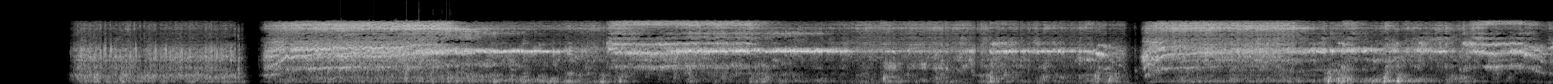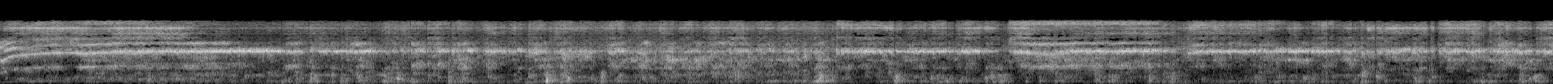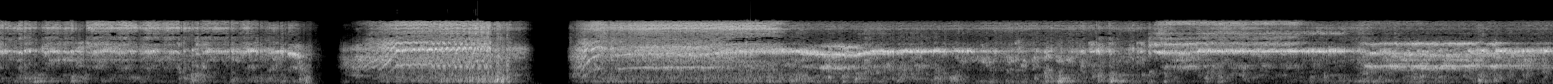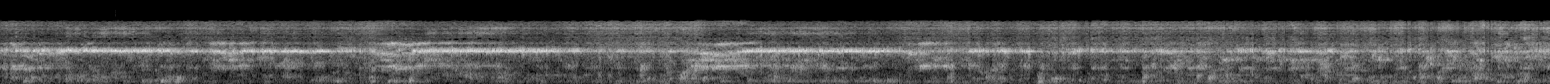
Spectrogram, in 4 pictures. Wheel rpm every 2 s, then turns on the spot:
10, 110, 230, 230, 230, 170, 220, 210, 220, 230, 230, 240, 230, 230, 230, 230, 230, 110, 110, 220, 230, 230, 220, 220, 230, 230, 230, 230, 230, 230, 230.
0-2 34-36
